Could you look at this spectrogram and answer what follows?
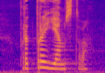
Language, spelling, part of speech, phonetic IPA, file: Belarusian, прадпрыемства, noun, [pratprɨˈjemstva], Be-прадпрыемства.ogg
- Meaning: enterprise, undertaking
